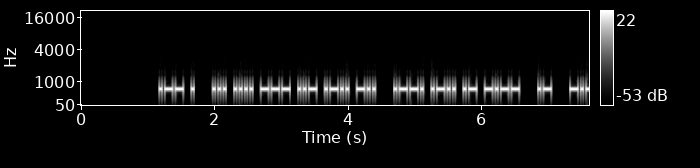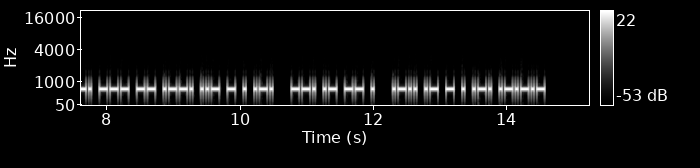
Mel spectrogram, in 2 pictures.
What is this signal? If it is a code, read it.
Morse code, heard as a keyed tone, about 30 wpm, 700 Hz. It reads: WE SHOULD PLAY A COMPUTER GAME LATER.
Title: Sentences from Top 1000 Words - Review Part 3 - 30wpm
